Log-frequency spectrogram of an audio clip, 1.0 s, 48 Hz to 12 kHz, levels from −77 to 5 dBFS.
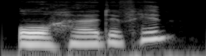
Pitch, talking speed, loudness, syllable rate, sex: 180 Hz, 230 wpm, -17 LUFS, 5.2 syllables/s, female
